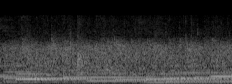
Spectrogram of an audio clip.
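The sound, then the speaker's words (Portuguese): An audience applauds the Lord in a dense, steady wash of clapping, with sustained keyboard chords droning underneath throughout. “Pode aplaudir ao Senhor com força.”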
